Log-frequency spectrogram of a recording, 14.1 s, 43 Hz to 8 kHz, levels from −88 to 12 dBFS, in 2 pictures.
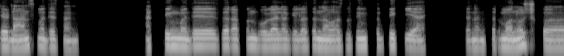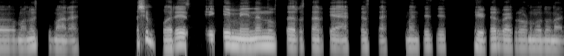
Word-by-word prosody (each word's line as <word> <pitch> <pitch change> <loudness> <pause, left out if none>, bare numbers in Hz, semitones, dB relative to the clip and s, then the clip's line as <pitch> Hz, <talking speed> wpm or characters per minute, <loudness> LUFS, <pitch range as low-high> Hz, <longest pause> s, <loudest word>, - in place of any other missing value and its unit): जे 105 - +5
डान्समध्ये 105 +1 +1
झालं. 90 -2 -7 0.9
ॲक्टिंगमध्ये 115 0 +2
जर 115 -1 +1
आपण 110 +1 -1
बोलायला 105 0 0
गेलो, 105 0 -2
तर 110 - -1
नवाजुद्दीन 100 +1 +1
सिद्दीकी 110 -1 -3
आहे, 95 0 -1 0.5
त्यानंतर 95 +1 -5
मनोज 110 +5 +3
अ, - - +1 0.4
मनोज 100 +3 0
कुमार 95 -2 -4
आहे, 95 0 -7 0.7
असे 205 - +8 0.2
बरेच 115 +5 +4 0.3
ए. - - +3
के. 130 +4 +3
मेनन 115 +2 +6
सर 105 -3 -2
सारखे 100 0 -5
एक्टर्स 100 +1 -7
आहेत, 90 +1 -9 0.2
म्हणजे 100 +1 -4
जे 105 0 -6
थिएटर 110 -2 -4
बॅकग्राउंडमधून 95 -1 -2
आले. 90 -1 -5
105 Hz, 135 wpm, -23 LUFS, 95-110 Hz, 0.9 s, असे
